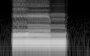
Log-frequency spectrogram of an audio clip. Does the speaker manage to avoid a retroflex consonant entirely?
yes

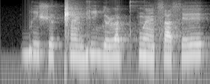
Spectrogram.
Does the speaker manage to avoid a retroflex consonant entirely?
no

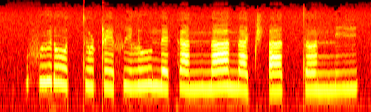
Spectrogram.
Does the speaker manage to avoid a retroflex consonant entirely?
no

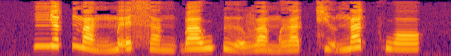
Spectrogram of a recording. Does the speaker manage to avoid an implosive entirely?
no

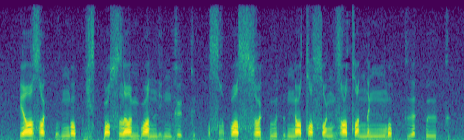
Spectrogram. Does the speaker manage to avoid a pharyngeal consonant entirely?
yes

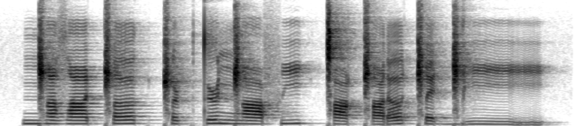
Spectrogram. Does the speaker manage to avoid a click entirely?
no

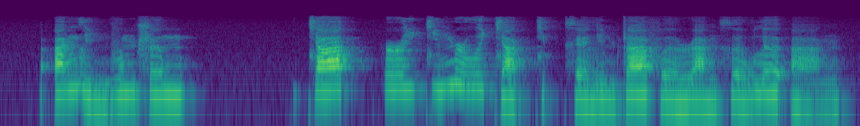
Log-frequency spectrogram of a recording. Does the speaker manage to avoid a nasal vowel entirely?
yes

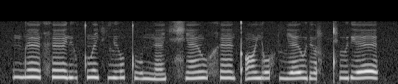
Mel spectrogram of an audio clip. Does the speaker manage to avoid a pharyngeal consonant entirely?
yes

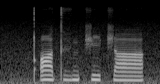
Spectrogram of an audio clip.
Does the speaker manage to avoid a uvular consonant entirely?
no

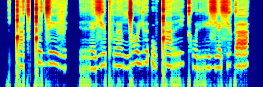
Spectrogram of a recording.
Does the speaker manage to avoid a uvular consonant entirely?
yes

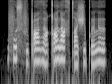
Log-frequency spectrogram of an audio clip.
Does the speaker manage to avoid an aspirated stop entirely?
yes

